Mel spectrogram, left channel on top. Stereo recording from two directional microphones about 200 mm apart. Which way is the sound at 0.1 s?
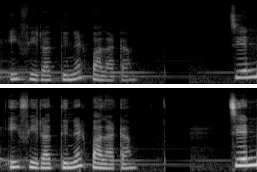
35° right (ahead or behind).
